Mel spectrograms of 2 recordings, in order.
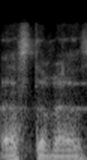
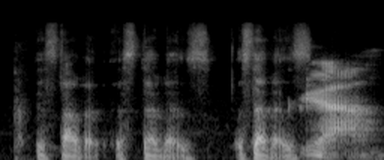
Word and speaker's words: Estevez: The correct pronunciation of Emilio Estevez's name is not Estevez, it's Estevez. It is? Yeah. I just watched a thing with him, and they asked him straight up, and he's like, everyone says Estevez, but it's not. It's Estevez. The accent is on Estevez.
